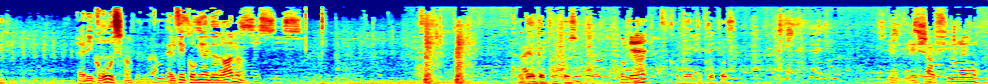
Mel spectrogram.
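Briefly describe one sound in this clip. Young men talk together nearby.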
